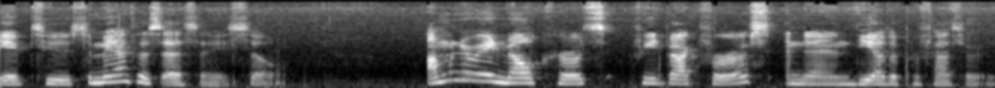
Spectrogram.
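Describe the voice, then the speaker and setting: This woman has a plain, everyday voice at medium pitch. Her intonation is lively and her pace fairly slow. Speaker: commentary youtuber. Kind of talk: reading aloud.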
